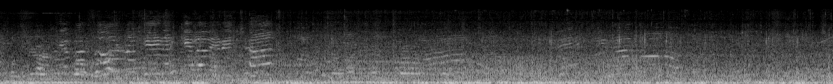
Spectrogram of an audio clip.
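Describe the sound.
Busy city street ambience at Times Square, heard while walking under construction scaffolding: a steady, loud low roar of traffic and wind-like noise, with overlapping crowd voices, some speaking Spanish, chattering throughout.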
